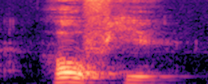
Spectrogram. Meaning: diminutive of hoofd
- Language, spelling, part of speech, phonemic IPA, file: Dutch, hoofdje, noun, /ˈɦoːftjə/, Nl-hoofdje.ogg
